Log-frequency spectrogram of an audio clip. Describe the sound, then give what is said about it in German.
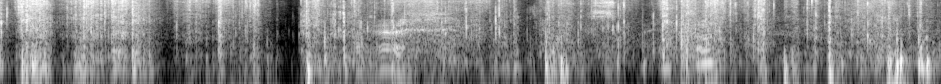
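Paper crinkling and tearing as a parcel wrapped in glitter paper with a large bow is opened, with many dense rustles and crunches and one short pause partway through. “Wer schickt mir denn ein Paket? Komisch, da steht gar kein Absender drauf. Ich mach's mal auf.”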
